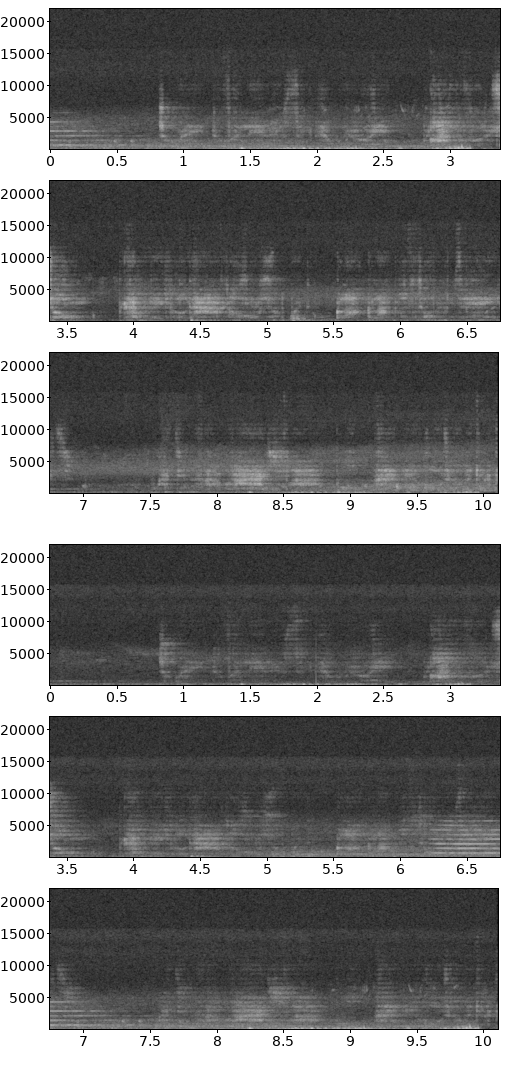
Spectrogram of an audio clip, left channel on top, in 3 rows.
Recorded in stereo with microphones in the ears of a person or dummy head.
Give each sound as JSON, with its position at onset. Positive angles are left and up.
{"t": 0.8, "sound": "whispering", "side_deg": 30, "distance_m": 0.8}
